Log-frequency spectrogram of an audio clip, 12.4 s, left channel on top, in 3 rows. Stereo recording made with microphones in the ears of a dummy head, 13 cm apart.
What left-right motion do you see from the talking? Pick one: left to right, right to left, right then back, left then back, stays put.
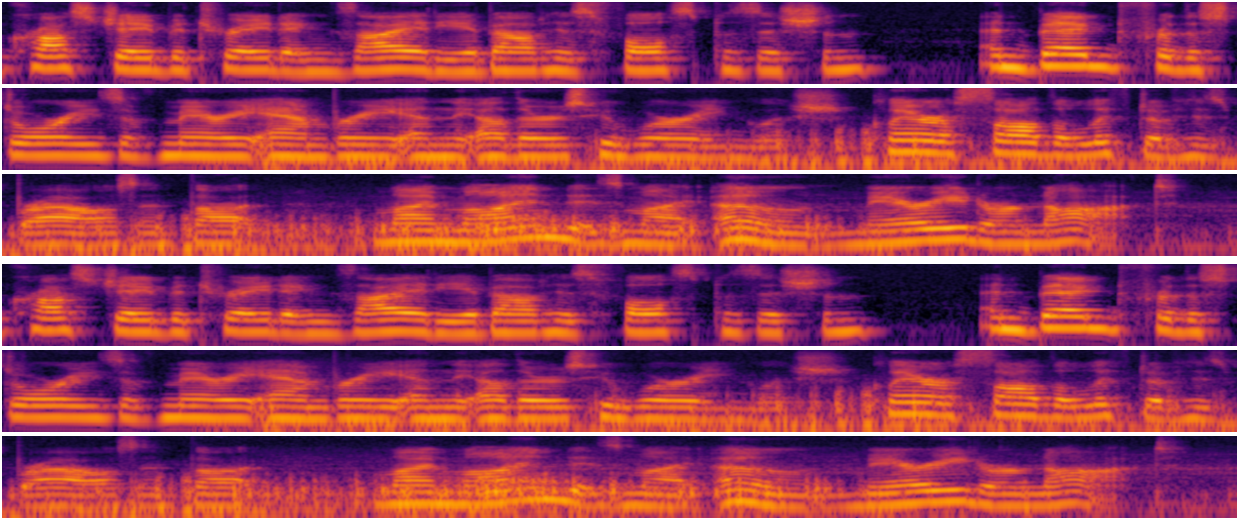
stays put.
